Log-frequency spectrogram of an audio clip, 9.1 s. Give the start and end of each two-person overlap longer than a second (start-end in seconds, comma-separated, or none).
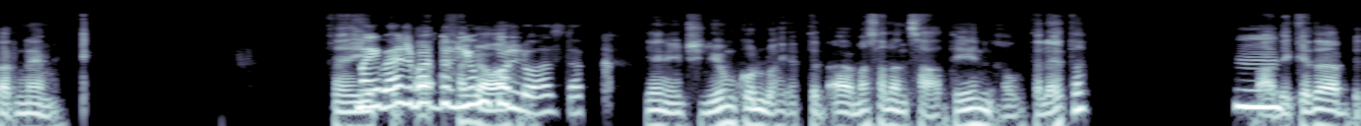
2.4-3.6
